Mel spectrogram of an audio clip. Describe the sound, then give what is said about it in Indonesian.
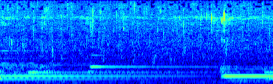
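Steady rain patters softly over a low, sustained tonal hum, with a brief swell in loudness near the end as the hum shifts pitch. “Hujan lalu henti.”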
